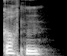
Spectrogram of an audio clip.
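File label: "gotten", British English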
